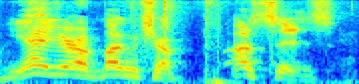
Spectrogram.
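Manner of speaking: slow, drawled American radio host; American shock jock. Retold or imitated. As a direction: ham up a brash American DJ. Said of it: "sound like an American shock jock".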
